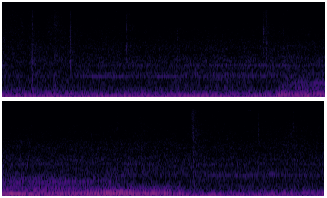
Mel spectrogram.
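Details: A female Korat cat growls low and throaty in a wavering threat at a stray cat creeping into the garden, over a steady low rumble likened to a motorcycle.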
